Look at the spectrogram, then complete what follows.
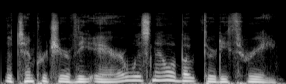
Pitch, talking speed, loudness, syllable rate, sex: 135 Hz, 210 wpm, -16 LUFS, 5.8 syllables/s, male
